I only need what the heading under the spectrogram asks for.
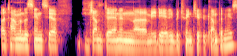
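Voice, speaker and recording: A man talks at a medium pitch with ordinary pitch variation. His tone is bright and sharp. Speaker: cloud native architect. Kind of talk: casual tech panel chat.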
